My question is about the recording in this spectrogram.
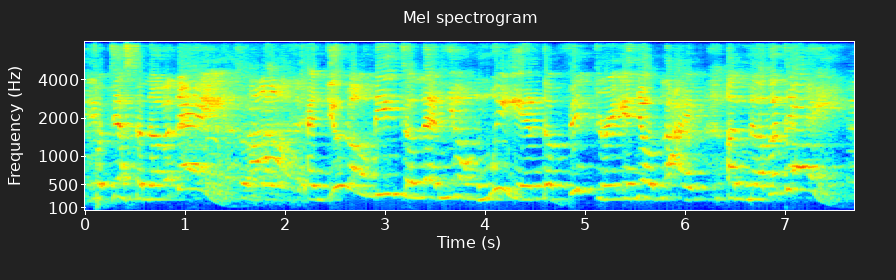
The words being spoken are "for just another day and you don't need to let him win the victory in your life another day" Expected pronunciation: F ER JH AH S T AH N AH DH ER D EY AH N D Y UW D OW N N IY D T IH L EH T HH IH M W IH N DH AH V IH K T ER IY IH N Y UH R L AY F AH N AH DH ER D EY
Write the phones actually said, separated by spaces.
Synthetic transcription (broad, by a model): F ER JH AH S T AH N AH DH ER D EY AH N Y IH D OW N N IY D T IH L EH T HH IH M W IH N DH AH V IH K T ER IY IH N Y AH R L AY F AH N AH DH ER D EY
